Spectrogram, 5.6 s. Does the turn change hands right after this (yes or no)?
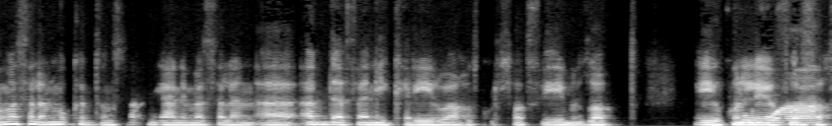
no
